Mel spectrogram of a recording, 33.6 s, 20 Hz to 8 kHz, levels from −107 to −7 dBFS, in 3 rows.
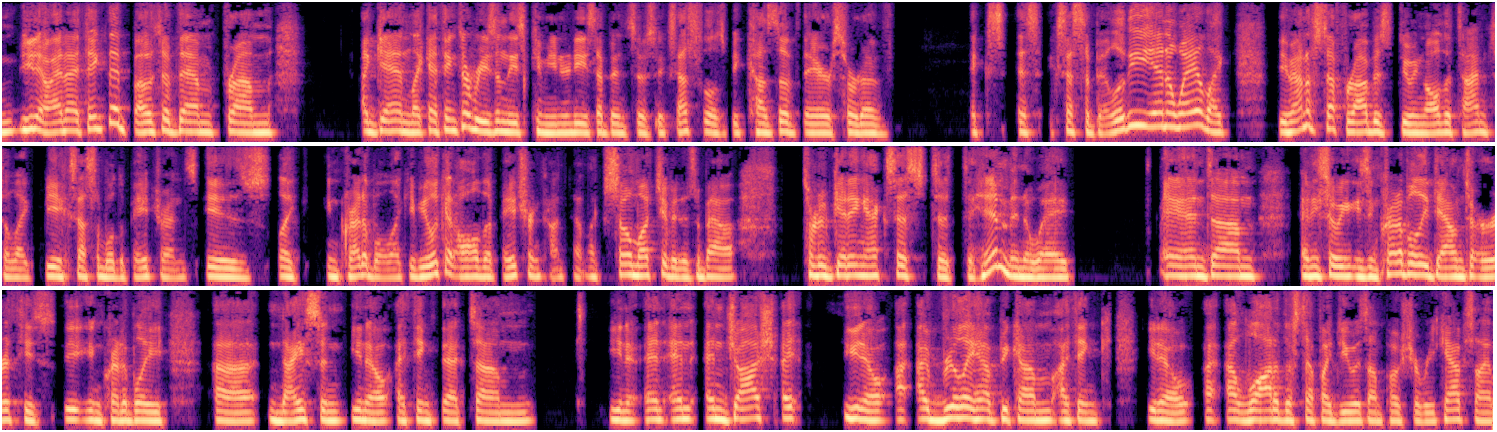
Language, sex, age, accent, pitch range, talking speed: English, male, 20-39, American, 150-175 Hz, 235 wpm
